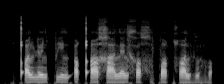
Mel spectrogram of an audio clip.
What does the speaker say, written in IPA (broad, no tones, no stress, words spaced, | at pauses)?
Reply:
qʼulɳɨl pil ʔuqʼɛ χalɛlxɔ χo̤pɔ qʰɔlṳlɔ̤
